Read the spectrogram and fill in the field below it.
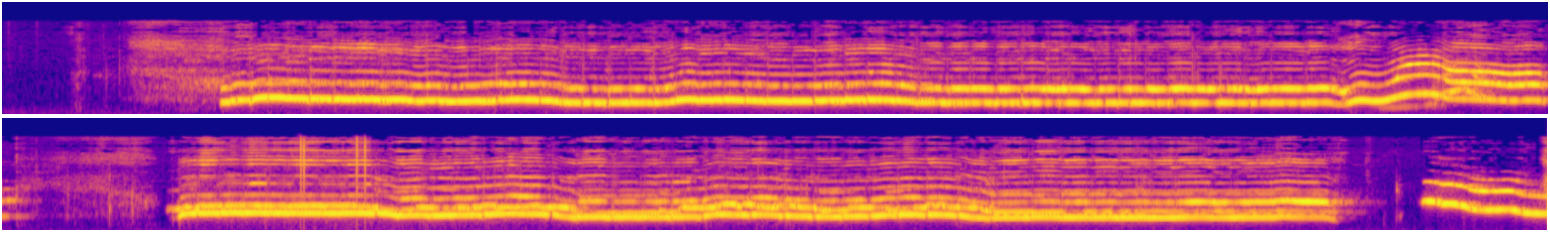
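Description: A young woman sings long, drawn-out notes.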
